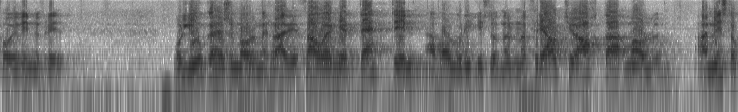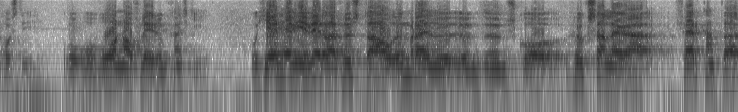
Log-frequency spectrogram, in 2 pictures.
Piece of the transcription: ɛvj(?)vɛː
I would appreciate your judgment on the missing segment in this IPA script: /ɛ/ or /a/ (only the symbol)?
ɛ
